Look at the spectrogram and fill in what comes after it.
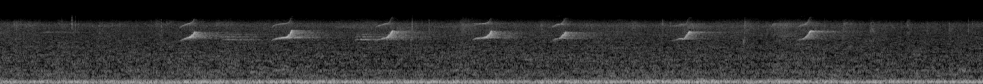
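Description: A bird repeating a short, sharp rising chirp about once a second, seven times, over a steady low rumble.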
